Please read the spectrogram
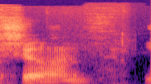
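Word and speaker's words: Schuon: So why don't you pronounce Sean properly? – You've got it right. – What about the first name, though? – Ah, Fritjof. So Fritjof Sean.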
